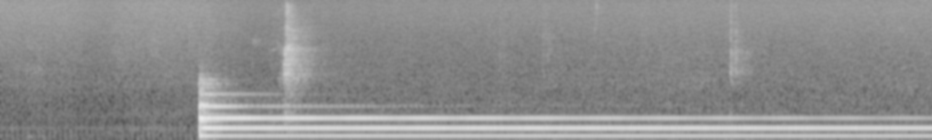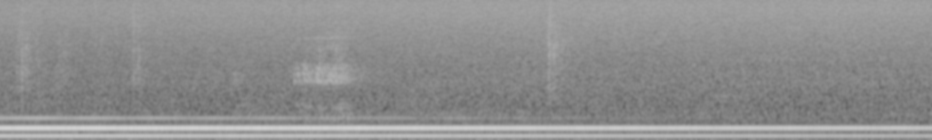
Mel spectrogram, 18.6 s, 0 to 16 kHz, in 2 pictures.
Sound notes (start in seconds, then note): 2.4 bell rings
